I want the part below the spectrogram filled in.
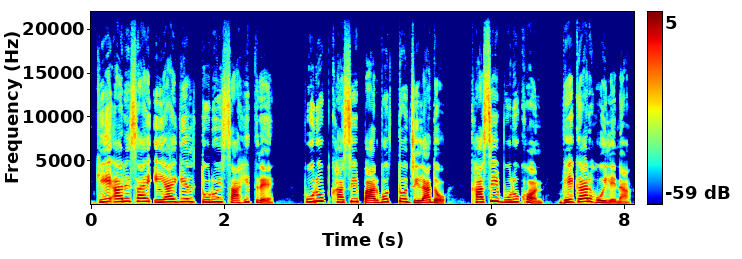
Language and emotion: Santali, neutral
